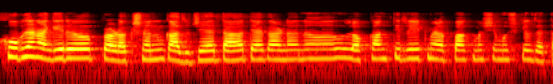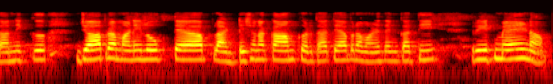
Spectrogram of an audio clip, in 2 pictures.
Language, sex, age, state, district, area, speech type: Goan Konkani, female, 18-30, Goa, Canacona, rural, spontaneous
